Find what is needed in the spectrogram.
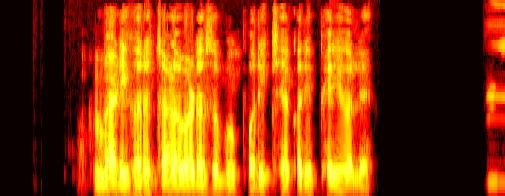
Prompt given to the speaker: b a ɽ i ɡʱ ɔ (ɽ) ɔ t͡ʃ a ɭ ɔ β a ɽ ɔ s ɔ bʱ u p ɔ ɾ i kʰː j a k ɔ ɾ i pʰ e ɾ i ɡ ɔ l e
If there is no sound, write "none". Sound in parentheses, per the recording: ɾ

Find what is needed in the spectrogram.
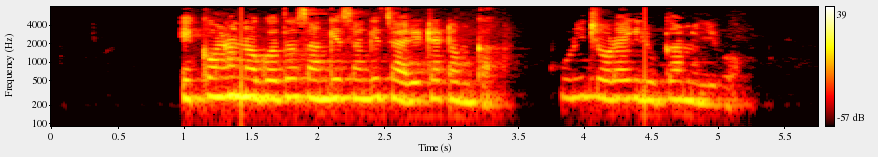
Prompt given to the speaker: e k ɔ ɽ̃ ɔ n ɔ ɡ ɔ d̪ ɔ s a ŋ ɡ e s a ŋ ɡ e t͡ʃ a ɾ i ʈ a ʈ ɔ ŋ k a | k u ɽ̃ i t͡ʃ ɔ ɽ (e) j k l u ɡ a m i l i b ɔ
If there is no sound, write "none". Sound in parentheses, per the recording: a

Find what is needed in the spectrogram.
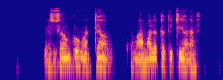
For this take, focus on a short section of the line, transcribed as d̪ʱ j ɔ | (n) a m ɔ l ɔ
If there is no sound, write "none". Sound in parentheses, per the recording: m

